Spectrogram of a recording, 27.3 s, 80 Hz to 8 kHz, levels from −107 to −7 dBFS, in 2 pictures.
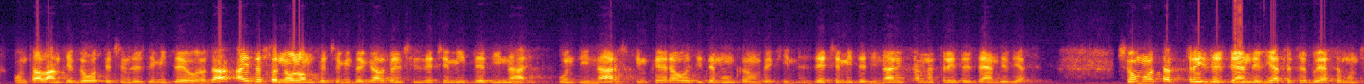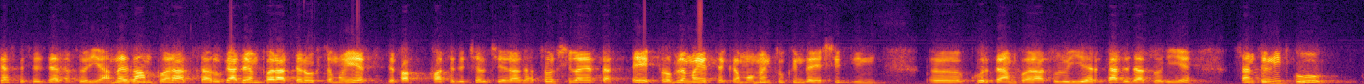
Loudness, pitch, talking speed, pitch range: -17 LUFS, 135 Hz, 210 wpm, 120-150 Hz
